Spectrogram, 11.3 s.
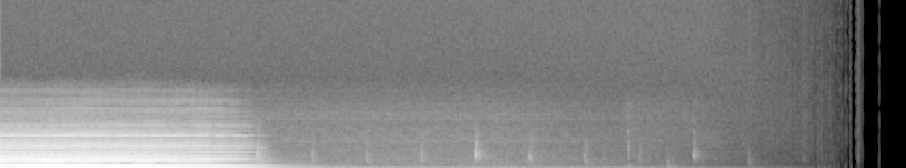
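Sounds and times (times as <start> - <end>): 
bass viol: 0.0 - 3.5.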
